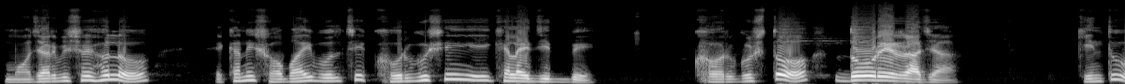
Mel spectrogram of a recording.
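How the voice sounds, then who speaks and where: Male narrator for a kids' animal fable: mid-pitched, unhurried, drawn-out storytelling delivery. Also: dry recording, clean studio sound. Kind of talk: scripted children's fable narration.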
